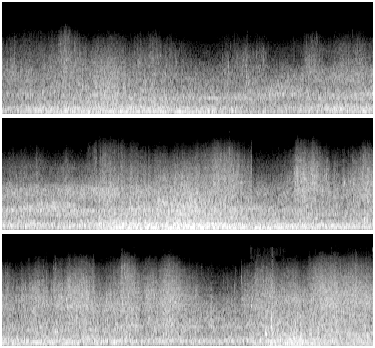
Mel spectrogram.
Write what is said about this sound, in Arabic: دار البحر يا رايس ربي يستر انا نكره كان هالطقس اللي يقلب في لحظه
